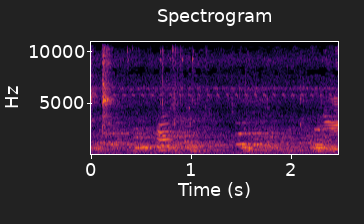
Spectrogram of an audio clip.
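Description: A young Doberman giving a few short, high-pitched yips and whines.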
